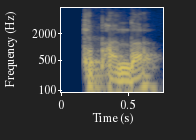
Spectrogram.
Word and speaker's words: Kapunda: I'm going to pull you up on that one. It's very close. It's Kapunda. That's actually close to the pronunciation of its original name. It's Kapunda. – Kapunda. – You have to be a little bit Australian and put just the K, and then there's no A in there, so it's just Kapunda.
